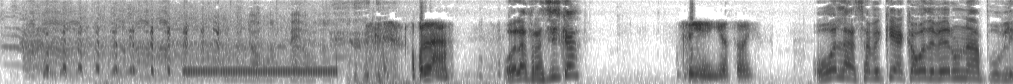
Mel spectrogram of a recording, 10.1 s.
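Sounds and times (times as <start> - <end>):
laughter: 0.0 - 4.1
telephone ringing tone: 1.8 - 3.4
voice on phone line: 2.0 - 3.4
speech: 3.6 - 5.9, 6.9 - 10.1.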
